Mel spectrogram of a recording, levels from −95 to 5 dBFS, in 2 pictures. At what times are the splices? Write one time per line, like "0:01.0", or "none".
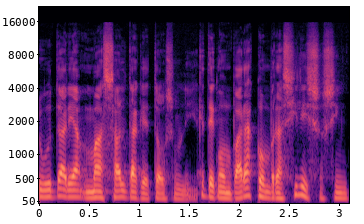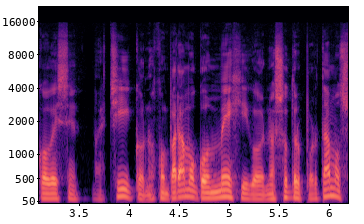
0:01.6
